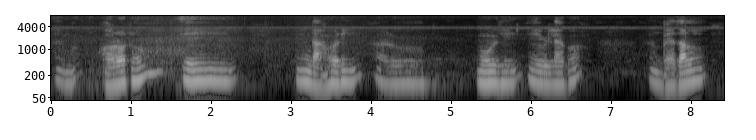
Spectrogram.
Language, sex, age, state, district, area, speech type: Assamese, male, 45-60, Assam, Majuli, urban, spontaneous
